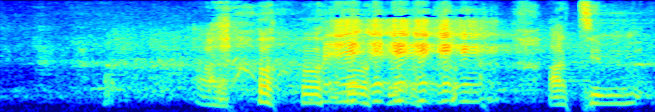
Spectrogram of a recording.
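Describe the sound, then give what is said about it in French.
A voice imitates sheep bleating: a few wavering, quavering baa calls in quick succession, fairly loud, with a brief pause before a final shorter bleat. “Et les brebis qui regardaient Moïse.”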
